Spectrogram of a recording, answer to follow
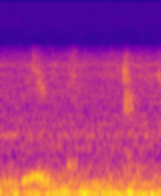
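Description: Steady low hum under faint shop background noise, with one short rising-and-falling tone about half a second in.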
